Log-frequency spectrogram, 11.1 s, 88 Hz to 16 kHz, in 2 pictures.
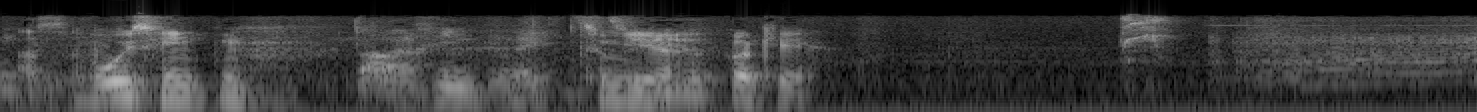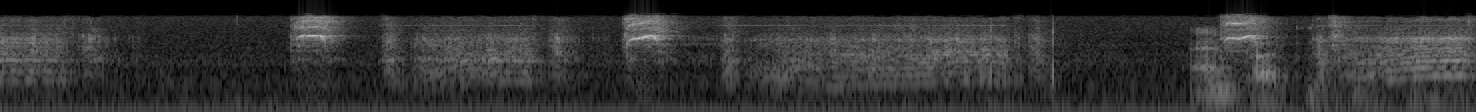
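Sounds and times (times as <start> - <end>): electric motors whining: 4.2 - 9.5, 10.2 - 11.0.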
